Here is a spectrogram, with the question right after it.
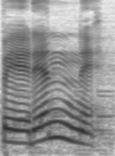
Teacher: Vemos una secuencia de consonante N, pero cada una duplica el sonido de la N.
